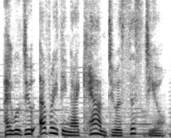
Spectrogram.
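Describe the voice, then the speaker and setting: High-voiced receptionist automaton. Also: female voice, expressive, fast talker, gravelly. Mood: welcoming. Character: courteous female receptionist automaton, serviceable and formulaic. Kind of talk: scripted game greeting. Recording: music behind the voice.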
